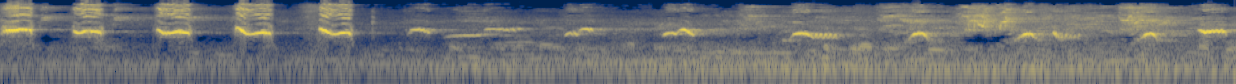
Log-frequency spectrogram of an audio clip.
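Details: Greater green leafbird in loud 'tembakan' song: five strong downslurred whistled strokes in a fast row, then a looser series of softer varied whistles and chirps with occasional harsher rasping sounds.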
